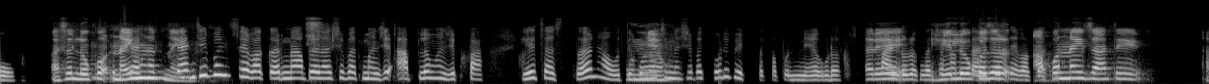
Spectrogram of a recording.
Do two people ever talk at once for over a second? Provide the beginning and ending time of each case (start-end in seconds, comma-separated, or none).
none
